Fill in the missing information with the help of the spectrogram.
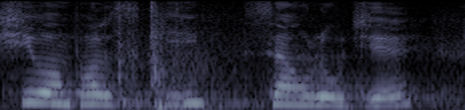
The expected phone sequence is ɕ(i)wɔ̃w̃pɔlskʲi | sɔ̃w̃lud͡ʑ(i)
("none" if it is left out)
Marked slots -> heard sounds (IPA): i, ɛ

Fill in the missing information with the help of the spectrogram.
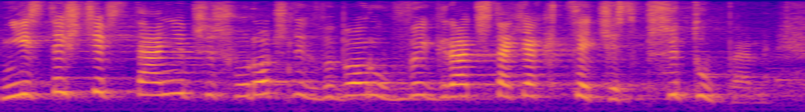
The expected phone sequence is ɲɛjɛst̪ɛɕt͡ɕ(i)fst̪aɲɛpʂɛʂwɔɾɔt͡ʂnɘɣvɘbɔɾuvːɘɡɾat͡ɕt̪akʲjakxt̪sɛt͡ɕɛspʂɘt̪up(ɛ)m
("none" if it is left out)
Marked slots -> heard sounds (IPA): ɛ, ɛ

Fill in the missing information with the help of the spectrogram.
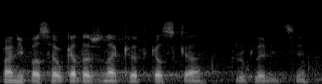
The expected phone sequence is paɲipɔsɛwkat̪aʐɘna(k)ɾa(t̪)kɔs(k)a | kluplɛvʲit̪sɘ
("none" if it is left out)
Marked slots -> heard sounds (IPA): k, t̪, k

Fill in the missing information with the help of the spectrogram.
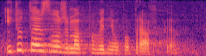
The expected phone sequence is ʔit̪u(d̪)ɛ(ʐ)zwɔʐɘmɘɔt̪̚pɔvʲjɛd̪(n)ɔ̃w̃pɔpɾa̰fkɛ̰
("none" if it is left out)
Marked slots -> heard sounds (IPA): t̪, ʐ, ɲ

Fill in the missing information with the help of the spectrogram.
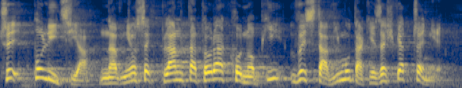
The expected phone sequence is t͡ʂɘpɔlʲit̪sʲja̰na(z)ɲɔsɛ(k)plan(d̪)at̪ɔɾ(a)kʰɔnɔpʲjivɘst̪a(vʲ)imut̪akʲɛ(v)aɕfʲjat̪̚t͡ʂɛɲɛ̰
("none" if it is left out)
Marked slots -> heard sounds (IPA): v, k, t̪, a, vʲ, z

